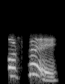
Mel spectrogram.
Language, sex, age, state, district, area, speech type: Odia, female, 45-60, Odisha, Cuttack, urban, conversation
